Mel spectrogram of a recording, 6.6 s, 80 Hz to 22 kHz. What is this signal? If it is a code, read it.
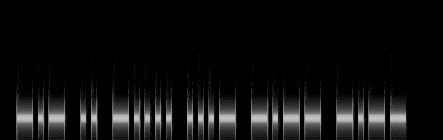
Morse code, heard as a keyed tone, about 16 wpm, 700 Hz. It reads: KI6VYY
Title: USA Call Signs - 6 Characters - Repeated 3x - 15wpm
